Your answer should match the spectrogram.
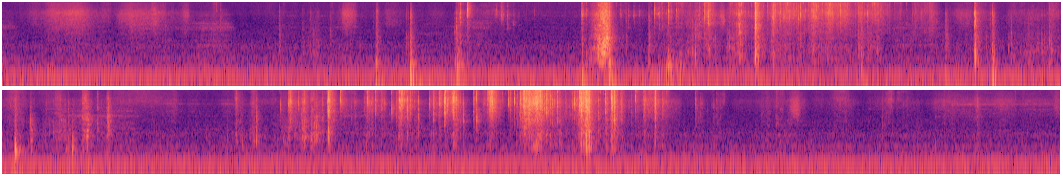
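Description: Packaging crinkling and tearing as a trading-card box and pack are opened by hand, in two bouts of rustling separated by a short pause, over a steady low hum.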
